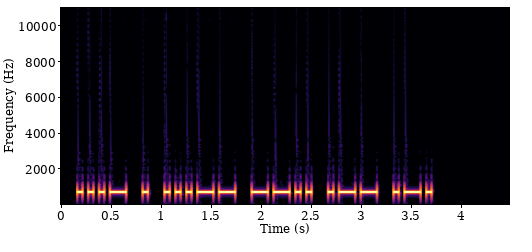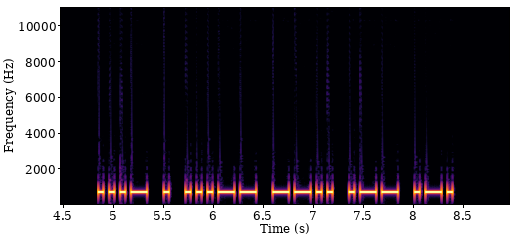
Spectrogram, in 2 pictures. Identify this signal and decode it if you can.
Morse code, heard as a keyed tone, about 22 wpm, 700 Hz. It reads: VE3ZWR VE3ZWR
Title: DXCC-100 Call Signs - 6 Characters - Repeated 3x - 22wpm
